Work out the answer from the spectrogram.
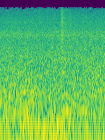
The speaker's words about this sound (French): Et la cascade.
